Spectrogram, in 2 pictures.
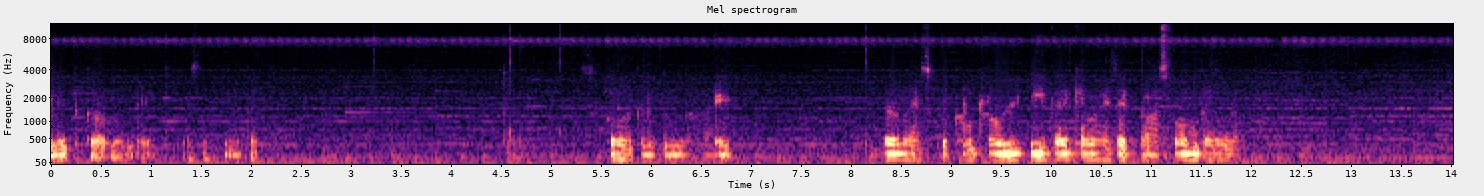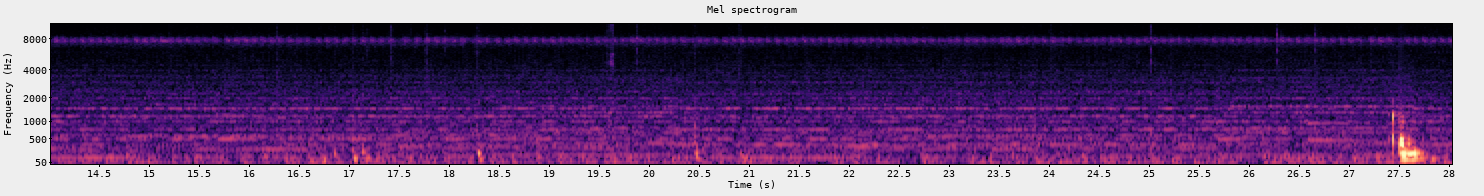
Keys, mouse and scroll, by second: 7.1-9.7 drag, 9.7 ctrl+t, 11.4-16.5 drag, 16.5 ctrl+=, 17.4 space, 17.5 click, 17.8 space, 19.7 click, 19.8 space, 20.7-26.0 drag, 27.9 e.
